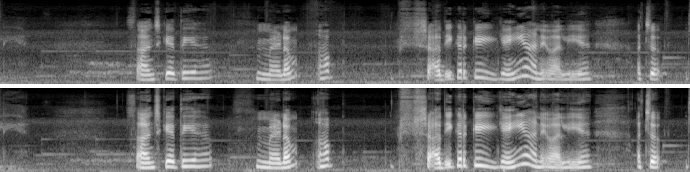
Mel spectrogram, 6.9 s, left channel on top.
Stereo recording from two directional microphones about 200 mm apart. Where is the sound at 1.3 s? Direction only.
60° right (ahead or behind).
